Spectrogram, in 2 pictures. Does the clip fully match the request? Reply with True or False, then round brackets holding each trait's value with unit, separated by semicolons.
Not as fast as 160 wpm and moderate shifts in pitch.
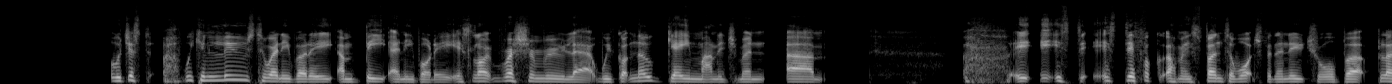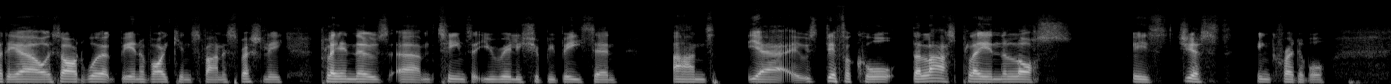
True (145 wpm; 3.0 semitones)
